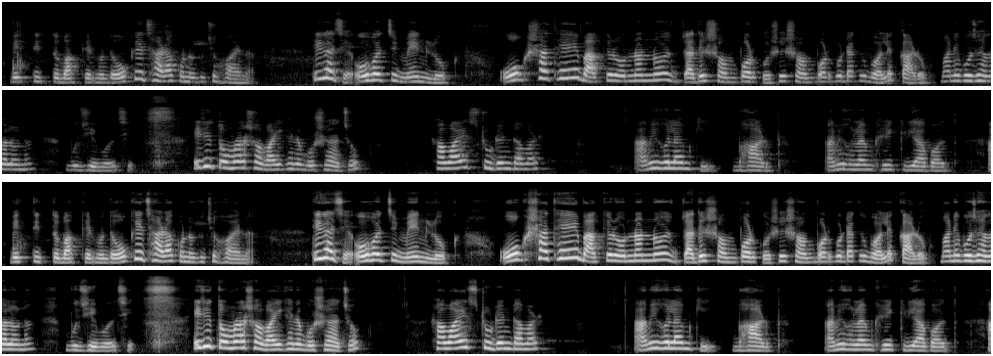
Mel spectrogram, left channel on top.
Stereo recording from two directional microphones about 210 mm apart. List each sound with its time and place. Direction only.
0.1 s a woman's voice: 60° right (ahead or behind)
4.9 s a woman's voice: 55° right (ahead or behind)
16.2 s a woman's voice: 45° right (ahead or behind)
